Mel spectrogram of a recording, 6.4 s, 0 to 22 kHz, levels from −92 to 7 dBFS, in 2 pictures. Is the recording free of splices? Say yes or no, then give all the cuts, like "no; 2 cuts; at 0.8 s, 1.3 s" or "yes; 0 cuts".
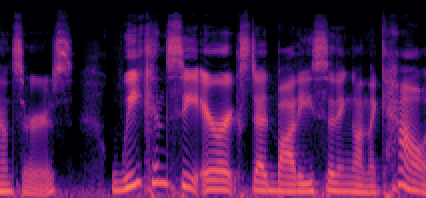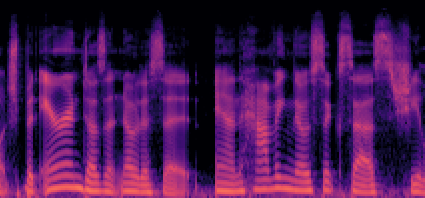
yes; 0 cuts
